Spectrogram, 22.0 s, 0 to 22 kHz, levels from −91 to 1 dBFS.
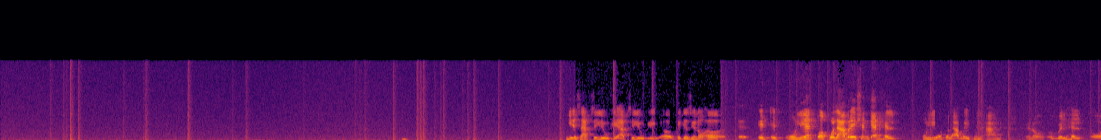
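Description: Overdone noise removal from 11.50 to 14.42 s in this speech recording: an overly aggressive noise reducer switches off frequency bands near its noise estimate, leaving twinkling near-silence where the room noise, about 20 dB below the speech, had been.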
